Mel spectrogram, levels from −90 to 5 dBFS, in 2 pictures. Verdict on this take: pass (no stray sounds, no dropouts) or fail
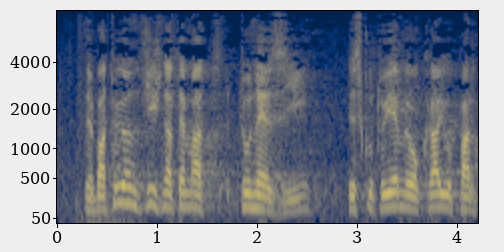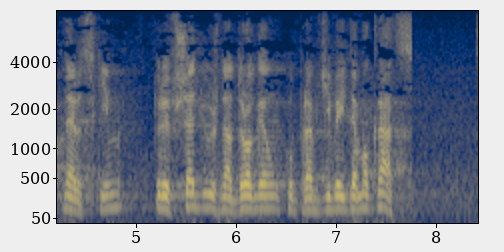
pass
